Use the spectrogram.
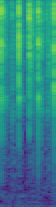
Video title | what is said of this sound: #diy #polymerclay More Metal Colors #Swellegant And #alcoholink | i rattled that ball loose and then i continued to shake it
